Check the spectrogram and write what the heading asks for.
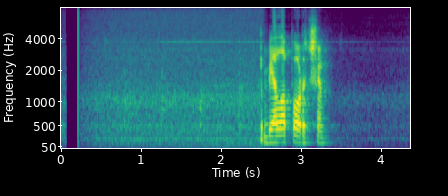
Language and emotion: Russian, neutral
